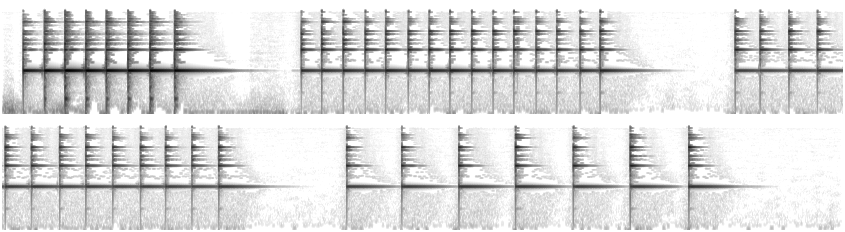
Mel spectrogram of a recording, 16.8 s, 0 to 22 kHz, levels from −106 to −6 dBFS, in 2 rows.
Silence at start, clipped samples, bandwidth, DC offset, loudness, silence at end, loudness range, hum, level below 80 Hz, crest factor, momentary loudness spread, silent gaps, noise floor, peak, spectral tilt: 0.2 s; under 0.1%; 17 kHz; under 0.1%; -18 LUFS; 1.2 s; 13 LU; none; -74 dBFS; 20 dB; 17 LU; none; -86 dBFS; -2 dBFS; 4.5 dB/octave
